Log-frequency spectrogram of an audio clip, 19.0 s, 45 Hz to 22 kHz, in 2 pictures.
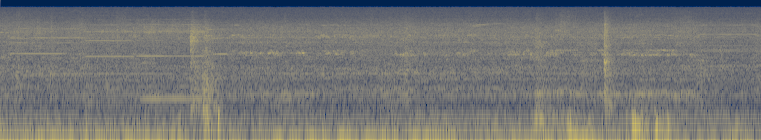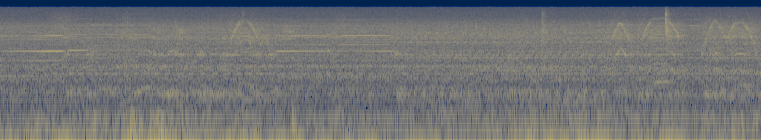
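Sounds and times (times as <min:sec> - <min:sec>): printer fans whirring: 0:00.0 - 0:19.0
stepper motor whines: 0:00.0 - 0:19.0.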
